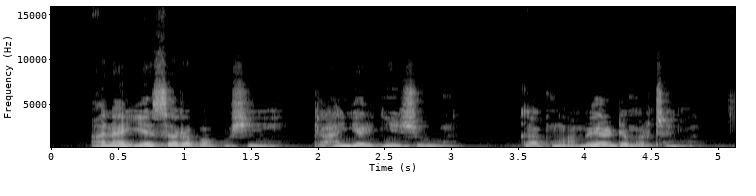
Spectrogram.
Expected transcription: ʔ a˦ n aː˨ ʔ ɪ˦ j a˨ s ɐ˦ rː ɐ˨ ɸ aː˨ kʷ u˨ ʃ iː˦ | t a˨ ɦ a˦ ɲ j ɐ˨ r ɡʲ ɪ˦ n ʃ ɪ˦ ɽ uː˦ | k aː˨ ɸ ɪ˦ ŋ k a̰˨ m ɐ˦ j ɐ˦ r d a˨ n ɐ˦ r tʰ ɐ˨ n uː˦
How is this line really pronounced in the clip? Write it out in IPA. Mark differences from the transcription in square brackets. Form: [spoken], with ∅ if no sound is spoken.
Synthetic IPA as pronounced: ʔ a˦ n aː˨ ʔ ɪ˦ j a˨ s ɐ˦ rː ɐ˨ ɸ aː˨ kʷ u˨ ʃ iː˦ | t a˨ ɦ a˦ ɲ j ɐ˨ r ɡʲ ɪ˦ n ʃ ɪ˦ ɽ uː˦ | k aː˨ ɸ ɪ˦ ŋ [ʔ] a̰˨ m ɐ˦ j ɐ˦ r d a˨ [m] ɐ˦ r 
